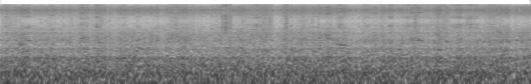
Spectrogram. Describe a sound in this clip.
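Jet engines and rushing air roar steadily inside an airliner cabin during the approach.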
